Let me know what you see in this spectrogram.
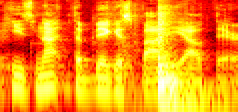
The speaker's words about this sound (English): Sorry, that was my phone falling out of my pocket.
